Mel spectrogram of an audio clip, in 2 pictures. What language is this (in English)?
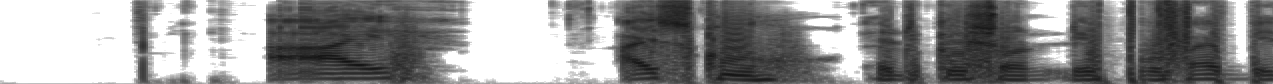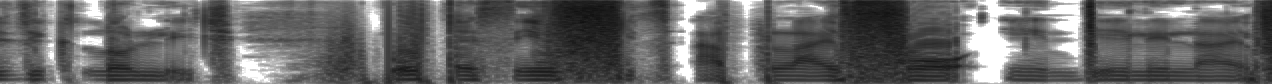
Nigerian Pidgin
